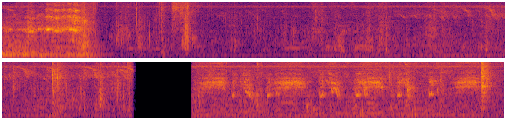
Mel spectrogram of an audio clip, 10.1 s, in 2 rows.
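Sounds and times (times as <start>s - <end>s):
background hum: 1.0s - 6.4s
birds chirping: 1.4s - 6.4s, 7.0s - 10.0s.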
